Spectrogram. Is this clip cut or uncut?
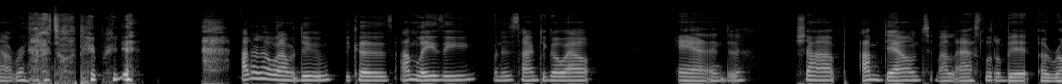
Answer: cut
